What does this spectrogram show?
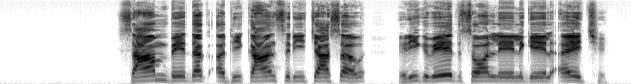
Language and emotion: Maithili, neutral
